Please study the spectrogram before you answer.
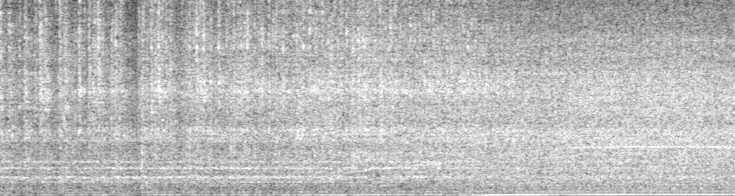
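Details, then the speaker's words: Buick Grand National engine running cold: idle hunts and sags, beat uneven and pitch wavering, rattling and breaking up as it fights not to die; runs poorly only when cold and fine once warm; rough cold idle. "it only seems to really run like crap when it's cold once it warms up it really starts running fine"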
